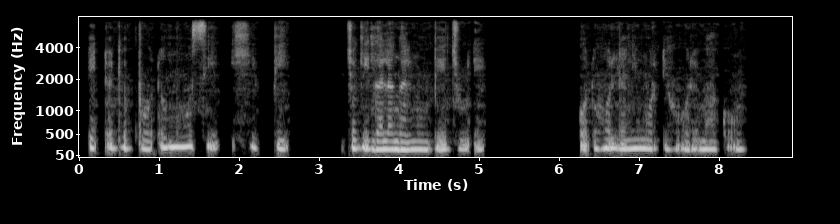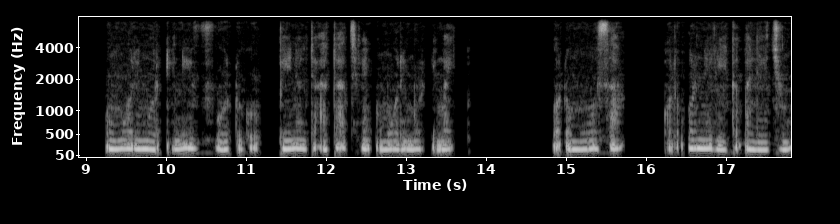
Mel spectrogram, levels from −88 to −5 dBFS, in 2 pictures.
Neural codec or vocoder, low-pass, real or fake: vocoder, 44.1 kHz, 128 mel bands, Pupu-Vocoder; 7.2 kHz; fake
